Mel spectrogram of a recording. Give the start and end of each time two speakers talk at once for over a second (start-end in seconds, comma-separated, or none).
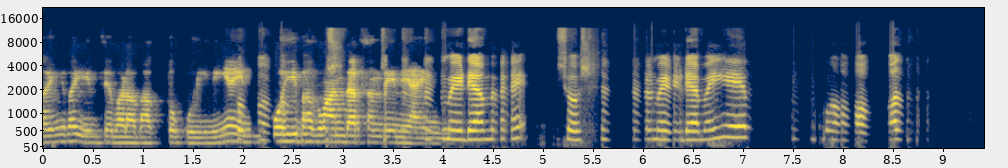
none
